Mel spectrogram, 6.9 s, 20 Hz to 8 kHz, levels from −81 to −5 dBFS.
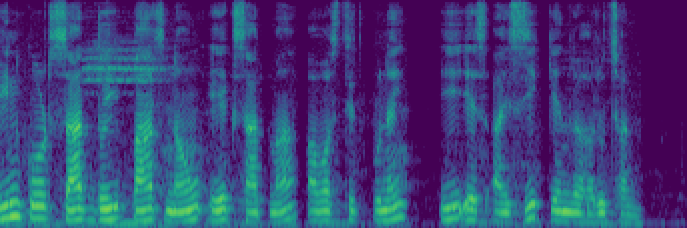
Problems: constant background noise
